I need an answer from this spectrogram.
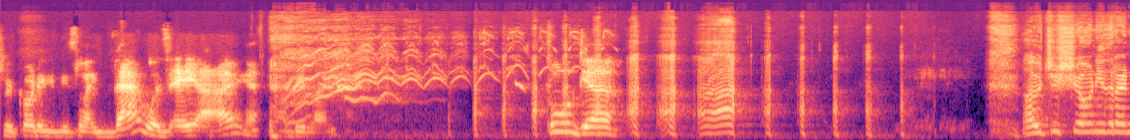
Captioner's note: laughter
